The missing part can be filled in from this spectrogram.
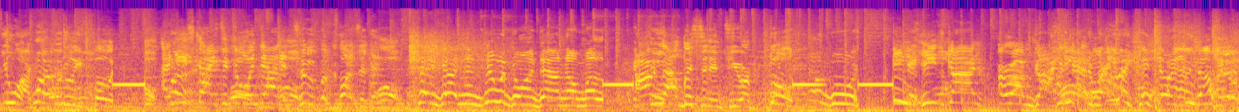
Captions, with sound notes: - You are literally full of. (beep) And these guys are going down too because of it. - They ain't got nothing to do with going down our mother food. - I'm not listening to your bull. (beep) (beep) Either he's gone or I'm gone. (yelling)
